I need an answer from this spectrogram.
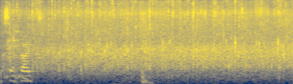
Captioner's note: applause from the audience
